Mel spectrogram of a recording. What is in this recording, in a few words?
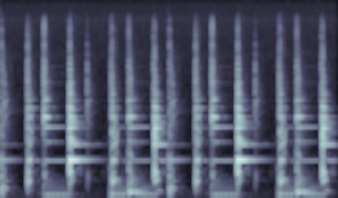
Tabla; loops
